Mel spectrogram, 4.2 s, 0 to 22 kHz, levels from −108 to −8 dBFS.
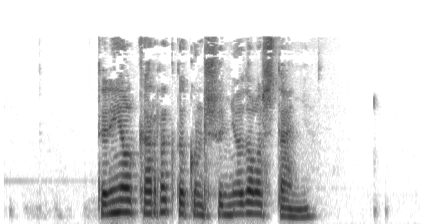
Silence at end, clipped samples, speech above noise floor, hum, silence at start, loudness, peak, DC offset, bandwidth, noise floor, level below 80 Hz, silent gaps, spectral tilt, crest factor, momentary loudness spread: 1.1 s; under 0.1%; 53 dB; none; 1 s; -28 LUFS; -12 dBFS; under 0.1%; 11.5 kHz; -81 dBFS; -80 dBFS; none; -4.5 dB/octave; 18 dB; 8 LU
